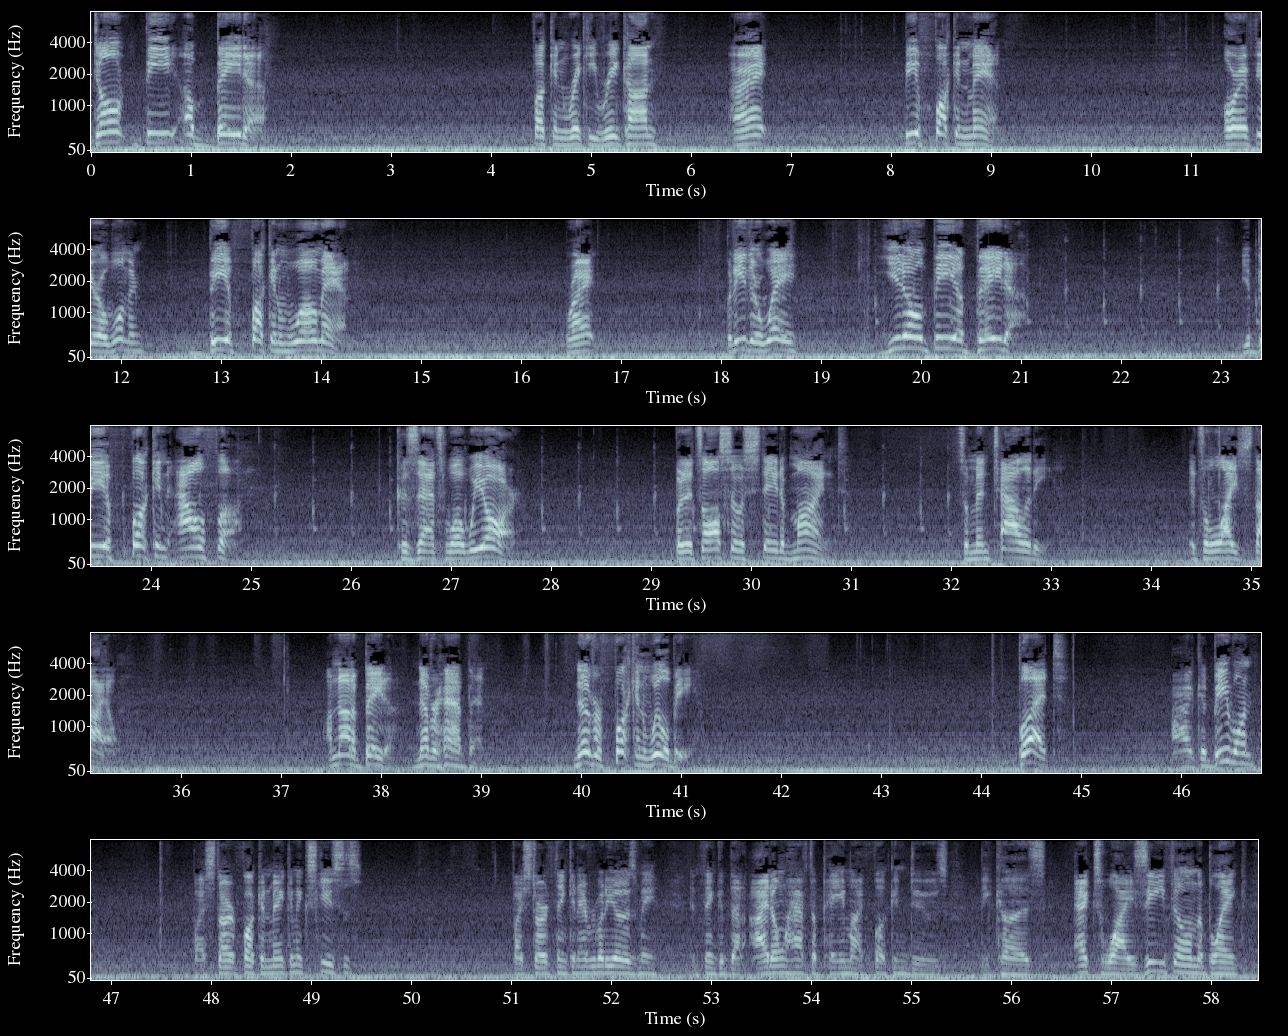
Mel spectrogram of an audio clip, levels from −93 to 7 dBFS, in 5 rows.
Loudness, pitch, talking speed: -15 LUFS, 100 Hz, 100 wpm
